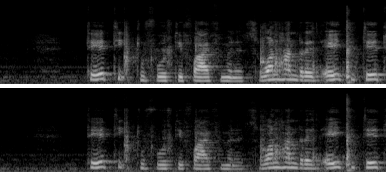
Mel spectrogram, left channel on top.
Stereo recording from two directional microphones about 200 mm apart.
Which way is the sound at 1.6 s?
45° left (ahead or behind).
